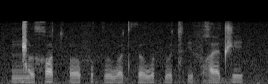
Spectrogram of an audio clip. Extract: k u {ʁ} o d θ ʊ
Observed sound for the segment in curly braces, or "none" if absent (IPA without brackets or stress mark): w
